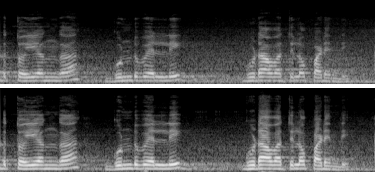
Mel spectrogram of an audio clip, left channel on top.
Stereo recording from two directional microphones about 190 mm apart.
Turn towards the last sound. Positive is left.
turn(degrees=-30)  # may be behind; listen again after turning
